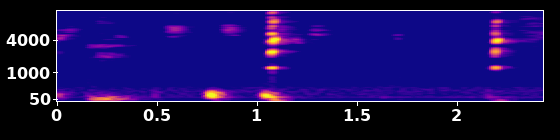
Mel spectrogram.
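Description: Faint, short squeaks and a few light taps of a marker pen writing on a whiteboard.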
